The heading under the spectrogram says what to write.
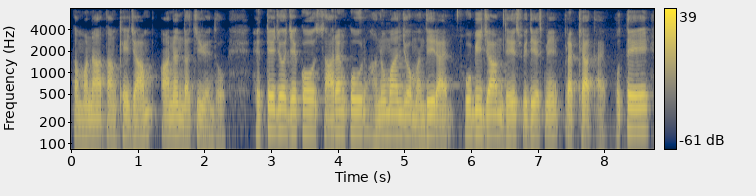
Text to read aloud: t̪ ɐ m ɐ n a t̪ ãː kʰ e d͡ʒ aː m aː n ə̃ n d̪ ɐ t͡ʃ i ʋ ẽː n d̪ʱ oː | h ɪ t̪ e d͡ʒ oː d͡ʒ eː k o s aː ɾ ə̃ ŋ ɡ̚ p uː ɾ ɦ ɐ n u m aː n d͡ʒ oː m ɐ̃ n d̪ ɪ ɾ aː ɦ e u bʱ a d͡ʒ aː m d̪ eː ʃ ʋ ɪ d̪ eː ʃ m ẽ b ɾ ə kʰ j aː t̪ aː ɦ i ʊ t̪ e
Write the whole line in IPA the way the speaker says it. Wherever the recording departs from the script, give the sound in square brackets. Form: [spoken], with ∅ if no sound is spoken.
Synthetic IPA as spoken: t̪ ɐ m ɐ n a t̪ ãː kʰ e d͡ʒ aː m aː n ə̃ n d̪ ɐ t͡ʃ i ʋ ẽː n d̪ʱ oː | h ɪ t̪ e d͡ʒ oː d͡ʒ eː k o s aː ɾ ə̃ ŋ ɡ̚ p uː ɾ ɦ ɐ n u m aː n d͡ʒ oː m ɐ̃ n d̪ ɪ ɾ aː ɦ e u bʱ [i] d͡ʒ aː m d̪ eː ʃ ʋ ɪ d̪ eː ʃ m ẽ [p] ɾ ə kʰ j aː t̪ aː ɦ [e] ʊ t̪ e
